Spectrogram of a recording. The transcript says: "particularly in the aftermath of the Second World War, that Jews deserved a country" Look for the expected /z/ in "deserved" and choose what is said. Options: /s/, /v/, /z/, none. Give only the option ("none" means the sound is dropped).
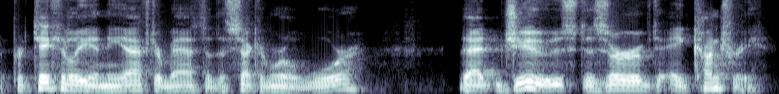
/z/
